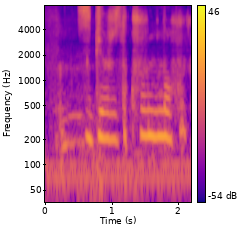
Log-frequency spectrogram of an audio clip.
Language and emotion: Russian, angry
